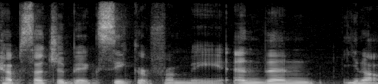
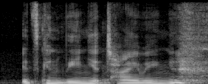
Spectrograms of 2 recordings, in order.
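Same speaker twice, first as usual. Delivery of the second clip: usual speaking voice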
